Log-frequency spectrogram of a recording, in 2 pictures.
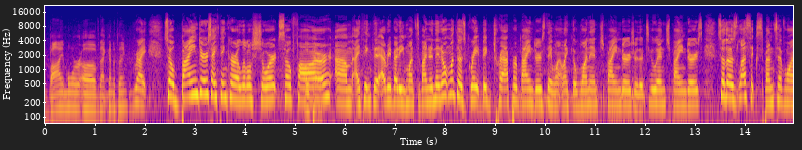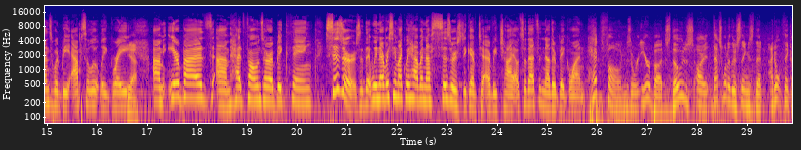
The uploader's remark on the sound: ON LOCATION for the annual 'Stuff the Bus' school supplies campaign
